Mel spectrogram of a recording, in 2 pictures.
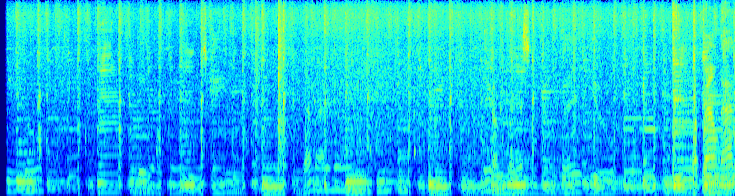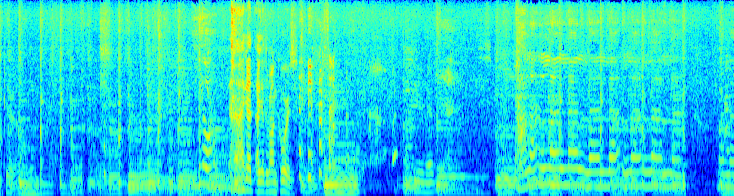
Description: singing to heritage wheat in the rain

